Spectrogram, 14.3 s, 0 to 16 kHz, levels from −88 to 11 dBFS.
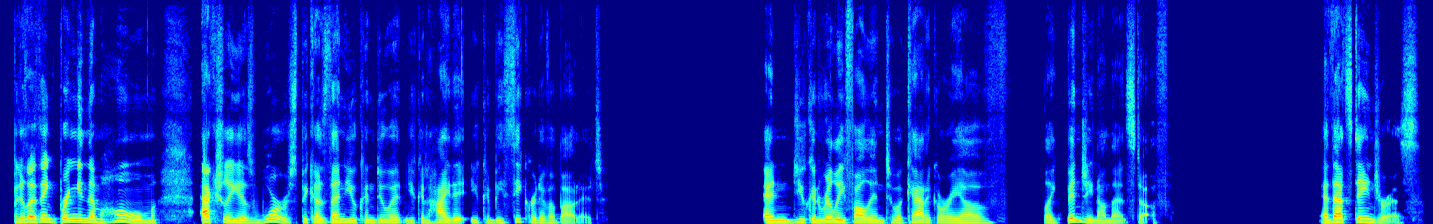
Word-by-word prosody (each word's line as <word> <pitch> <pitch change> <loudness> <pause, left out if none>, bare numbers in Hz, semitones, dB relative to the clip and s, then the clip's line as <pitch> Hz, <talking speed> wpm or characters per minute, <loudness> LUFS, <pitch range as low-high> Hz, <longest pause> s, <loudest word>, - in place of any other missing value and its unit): Because 195 0 +2
I 190 - +8
think 205 -4 +1
bringing 220 +2 +3
them 195 -3 +2
home 165 -5 -1 0.4
actually 180 -3 +6
is 145 -1 -1
worse 215 +9 -1
because 170 -4 -2
then 175 +1 +3
you 175 -1 -1
can 160 -1 -4
do 170 +1 -3
it 160 +1 -2
and - - -9
you 155 - -8
can 150 -1 -8
hide 160 +1 +1
it, - - -2
you 150 - -7
can 150 0 -10
be 145 -1 -6
secretive 150 -3 -7
about 140 - -5
it. - - -18 1.6
And 145 -2 +2
you 175 +1 -2
can 175 -1 -1
really 175 -1 +3
fall 160 +1 +3
into 155 +1 -4
a 150 - -4
category 150 -3 -1
of, 135 -1 -5 0.5
like, 125 - -6
binging 200 - +1
on 130 - -6
that - - -7
stuff. - - -10 1.5
And 155 +1 +1
that's 190 0 +7
dangerous. 190 -8 -2
165 Hz, 180 wpm, -25 LUFS, 150-185 Hz, 1.6 s, I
